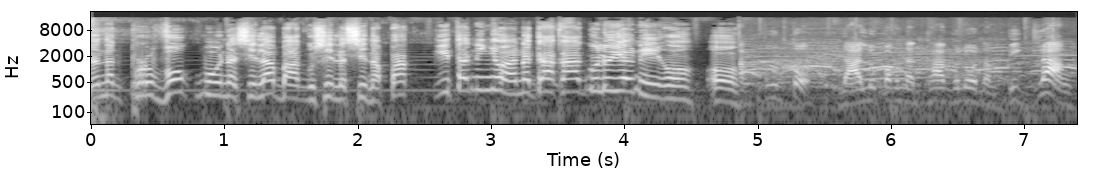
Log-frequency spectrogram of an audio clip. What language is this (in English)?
Filipino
